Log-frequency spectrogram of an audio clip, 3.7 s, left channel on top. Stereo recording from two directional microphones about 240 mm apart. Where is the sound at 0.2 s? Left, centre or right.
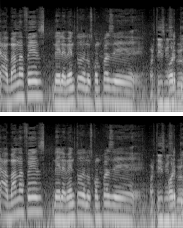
Centre.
